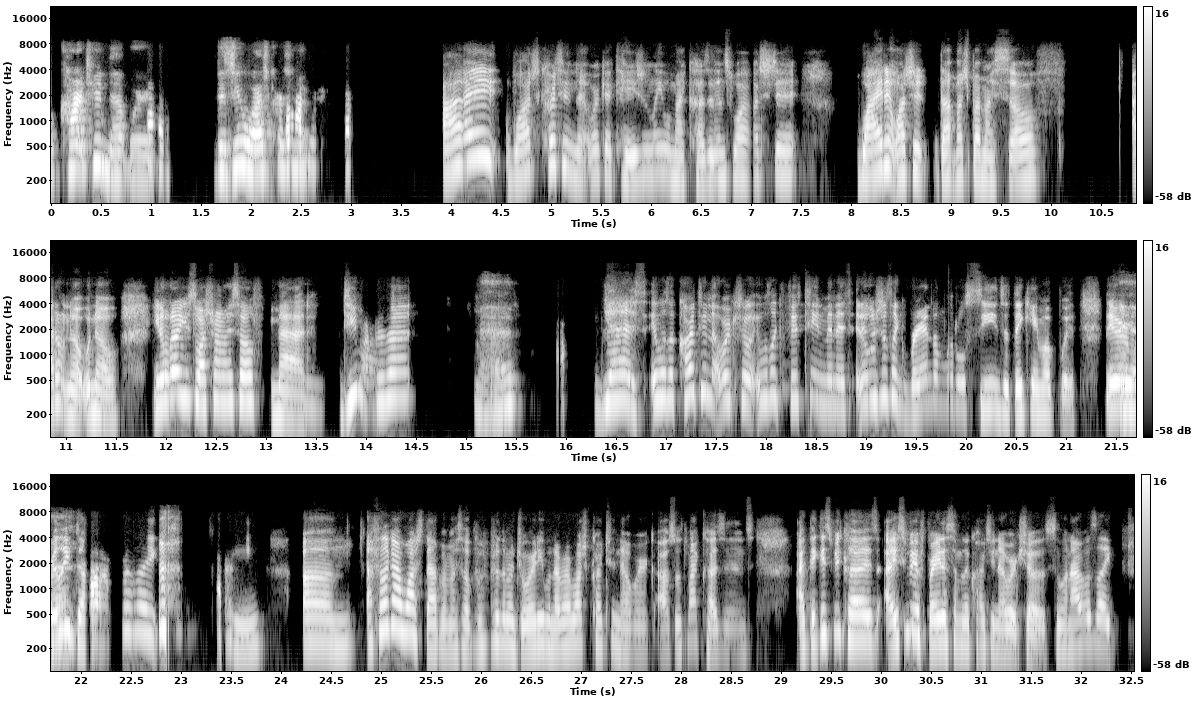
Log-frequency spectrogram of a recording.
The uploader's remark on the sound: We're remote again this episode so if it sounds weird bear with us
